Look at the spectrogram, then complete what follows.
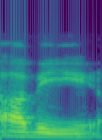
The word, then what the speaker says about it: Abiy: I hope I am pronouncing the word correctly. Is it Abiy? Yeah, Abiy, Okay.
